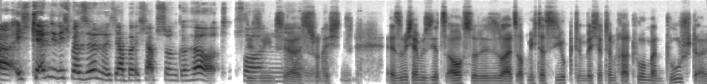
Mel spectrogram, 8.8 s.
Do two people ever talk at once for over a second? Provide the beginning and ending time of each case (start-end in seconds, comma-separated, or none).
3.1-4.4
